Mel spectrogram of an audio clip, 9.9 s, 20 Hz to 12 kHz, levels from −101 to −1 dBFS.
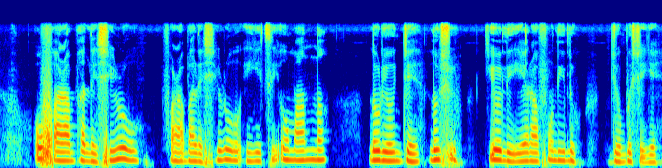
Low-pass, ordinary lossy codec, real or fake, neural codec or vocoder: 7.2 kHz; none; real; none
